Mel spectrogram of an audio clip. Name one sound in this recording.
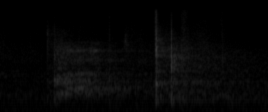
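A tennis racket strikes a ball sharply.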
